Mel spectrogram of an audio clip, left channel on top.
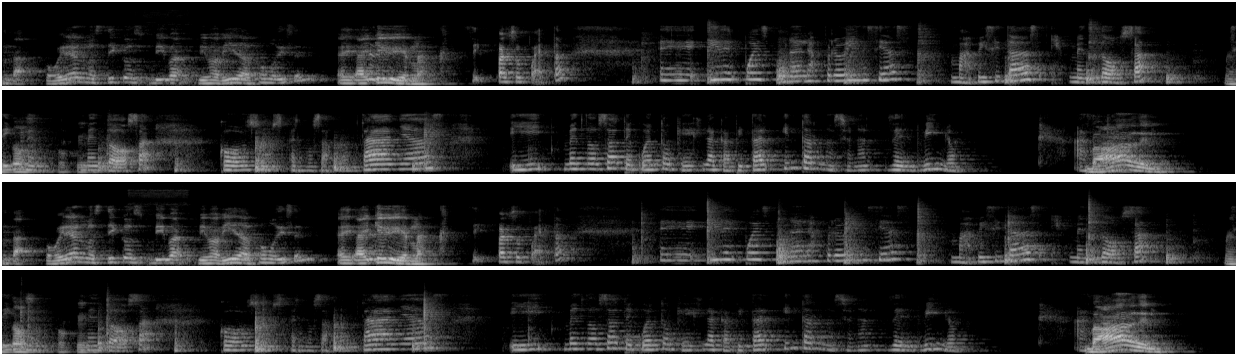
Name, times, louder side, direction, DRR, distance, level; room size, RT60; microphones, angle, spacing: voice 1, 0.0-4.5 12.2-12.6 13.1-13.2 23.2-23.9, right 3 dB, 25° right, 7 dB, 0.3 m, -26 dB
sound 1, 1.2-2.5, right 1 dB, 55° right, 1.1 m, -46 dB
voice 2, 5.0-6.3 6.6-9.0 9.5-11.4 12.3-12.8 13.1-17.1 17.4-21.9 22.7-23.5, left 3 dB, 35° left, 6 dB, 0.6 m, -32 dB
sound 2, 6.3-6.7 7.0-7.3 7.7-8.1 8.4-8.7 9.1-9.3 10.0-10.3 10.8-11.1 11.6-12.1 12.5-12.9 13.3-13.6 14.1-14.4 14.9-15.1 15.6-15.9 16.4-16.7 17.3-17.7, right 1 dB, 75° right, 0.7 m, -35 dB
10.0 x 4.0 x 2.9 m, 0.79 s
head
